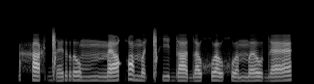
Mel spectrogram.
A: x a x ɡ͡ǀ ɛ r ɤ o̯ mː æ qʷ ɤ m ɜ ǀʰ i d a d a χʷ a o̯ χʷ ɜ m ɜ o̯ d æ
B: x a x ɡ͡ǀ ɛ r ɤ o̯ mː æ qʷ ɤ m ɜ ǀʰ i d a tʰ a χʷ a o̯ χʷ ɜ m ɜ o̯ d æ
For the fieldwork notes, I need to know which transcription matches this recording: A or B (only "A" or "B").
A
